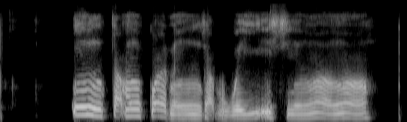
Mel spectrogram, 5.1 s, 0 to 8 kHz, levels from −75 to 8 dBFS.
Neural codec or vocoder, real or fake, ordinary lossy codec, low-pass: codec, 44.1 kHz, 7.8 kbps, DAC; fake; AAC, 48 kbps; 7.2 kHz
